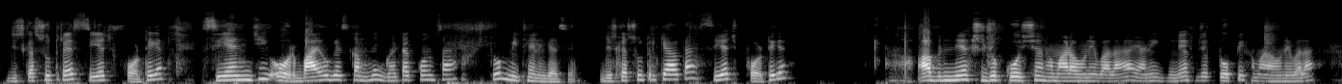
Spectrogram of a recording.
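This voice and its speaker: A woman with a fairly low voice runs a quiz-style revision lesson. She states each question, answers it, repeats the answer for drilling, and tops it off with a quick "okay". She fixes her small slips on the spot and keeps going. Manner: self-correcting, with slips. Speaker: teacher.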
